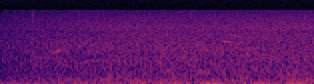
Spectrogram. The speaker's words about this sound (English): White water tumbles over the chain of rocks near the northernmost tip of St. Louis. The power of the river is evident here, even though the Mississippi is quite low right now.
